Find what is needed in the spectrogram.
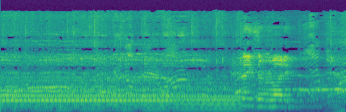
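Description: A live rock band's electric guitars and bass hold a final chord, which cuts off about three seconds in. Voices from the audience follow.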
